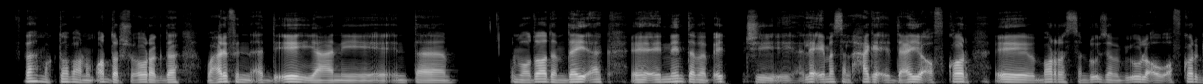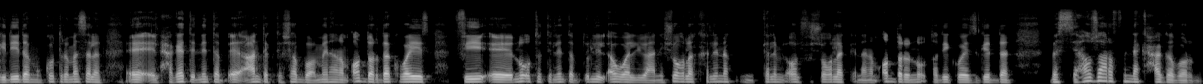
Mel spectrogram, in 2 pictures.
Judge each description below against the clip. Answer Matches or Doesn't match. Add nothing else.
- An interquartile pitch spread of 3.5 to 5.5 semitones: Doesn't match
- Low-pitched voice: Matches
